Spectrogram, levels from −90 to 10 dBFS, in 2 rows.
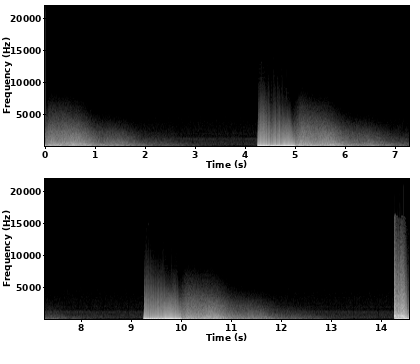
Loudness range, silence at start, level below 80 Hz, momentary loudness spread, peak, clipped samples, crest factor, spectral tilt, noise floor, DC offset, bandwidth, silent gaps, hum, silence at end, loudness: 18 LU; 0 s; -18 dBFS; 22 LU; 0 dBFS; under 0.1%; 14 dB; -8 dB/octave; -70 dBFS; under 0.1%; 8.6 kHz; none; none; 0 s; -13 LUFS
